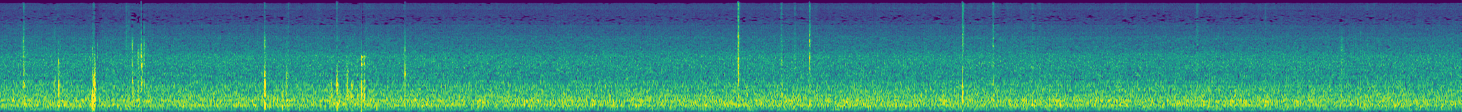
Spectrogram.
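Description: Stones clicking and knocking, with wet clay patted on by hand, as a stone fireplace is plastered with mud, over a steady rushing background. The knocks come thickest in the first few seconds, then a few more near the middle.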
